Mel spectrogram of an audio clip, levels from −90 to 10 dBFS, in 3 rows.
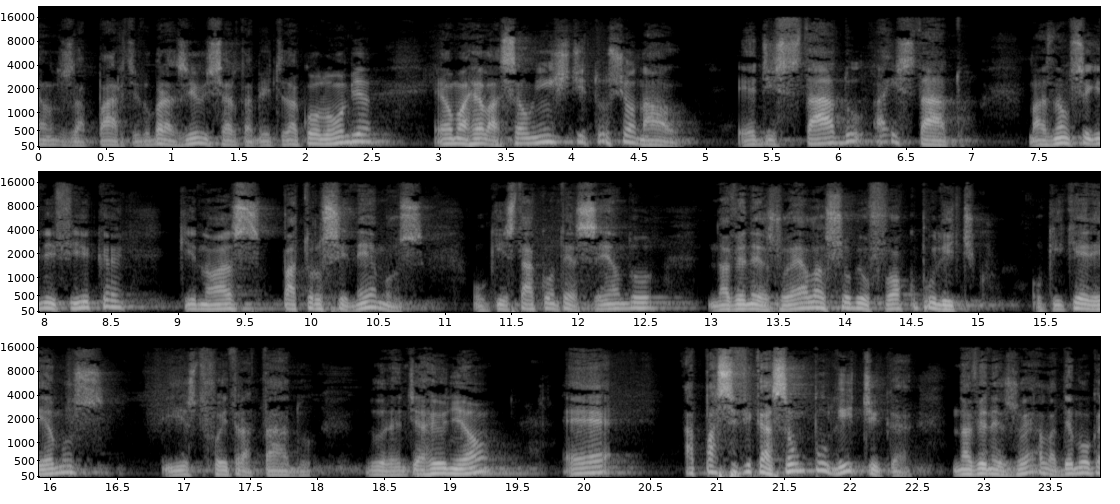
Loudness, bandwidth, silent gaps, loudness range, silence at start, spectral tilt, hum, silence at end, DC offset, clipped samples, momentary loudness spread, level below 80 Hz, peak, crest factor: -26 LUFS; 16 kHz; none; 8 LU; 0 s; -4 dB/octave; none; 0 s; under 0.1%; under 0.1%; 14 LU; -54 dBFS; -2 dBFS; 24 dB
